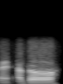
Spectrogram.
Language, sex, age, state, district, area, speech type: Santali, male, 45-60, Odisha, Mayurbhanj, rural, conversation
